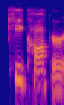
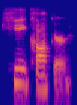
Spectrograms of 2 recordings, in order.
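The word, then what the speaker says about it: Caye Caulker: we were on the island so this is key cocker and it looks like k conquer but it's pronounced key cocker i would have never known there's that creole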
